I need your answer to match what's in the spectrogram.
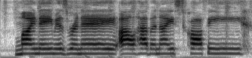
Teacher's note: Now, speak an entire sentence on that same pitch like a robot. Monotone. No inflection, no ups or downs, just one flat note.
